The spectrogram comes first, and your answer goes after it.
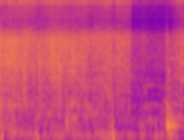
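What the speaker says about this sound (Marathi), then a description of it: "आता आपण याच्यामध्ये घालूया थोडंसं तेल, म्हणजे आपला कांदा छान लवकर भाजला जाईल" Onion frying in oil in a pan sizzles with a constant bright hiss, broken by a few sharp scrapes of stirring, close and alone.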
